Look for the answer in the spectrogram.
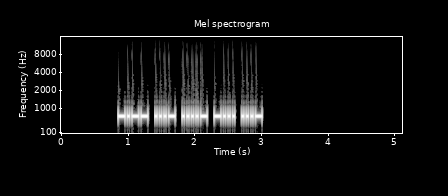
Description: Morse code, heard as a keyed tone, about 36 wpm, 700 Hz. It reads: YV4BV
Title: DXCC-100 Call Signs - 5 Characters - Repeated 3x - 35wpm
